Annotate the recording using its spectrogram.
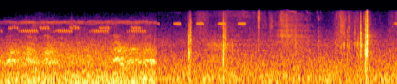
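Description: Pages of a book rustle as they are turned.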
